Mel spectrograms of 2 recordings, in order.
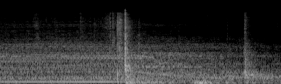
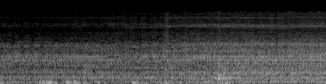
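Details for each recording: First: Frigidaire gas dryer picked up from the curb, started: steady motor hum while drum does not turn, motor spins freely with no resistance; broken drive belt. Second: Frigidaire gas dryer after repair (broken drum belt replaced): steady, even motor hum with a soft drum rumble and no squeal, thump or scrape; the drum spins quietly and smoothly.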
